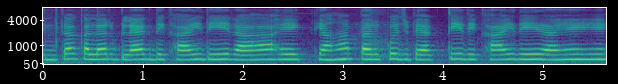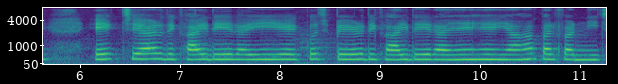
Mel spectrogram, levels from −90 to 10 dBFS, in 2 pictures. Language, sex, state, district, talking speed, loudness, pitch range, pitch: Hindi, female, Bihar, Bhagalpur, 165 wpm, -16 LUFS, 260-275 Hz, 270 Hz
